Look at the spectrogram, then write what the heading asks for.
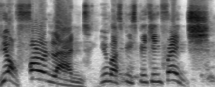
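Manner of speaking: slow, high, mock-pompous inner voice; hammed-up voice of his own brain; brain's inner voice. Brain insisting abroad means French, slow and high. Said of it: "It goes".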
